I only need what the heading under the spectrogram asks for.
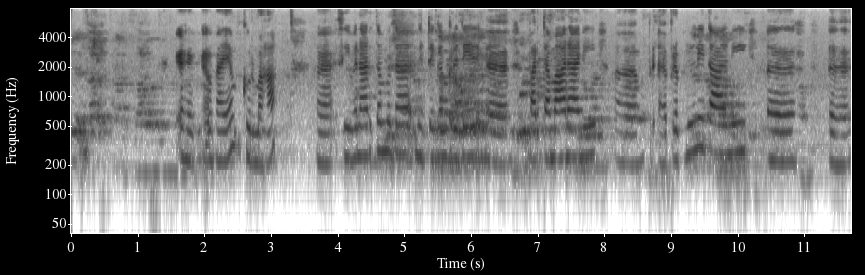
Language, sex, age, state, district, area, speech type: Sanskrit, female, 18-30, Kerala, Kannur, rural, spontaneous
